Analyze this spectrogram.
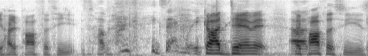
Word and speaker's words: hypotheses: Yeah, no, it's unless it was multiple, then it would be hypotheses.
